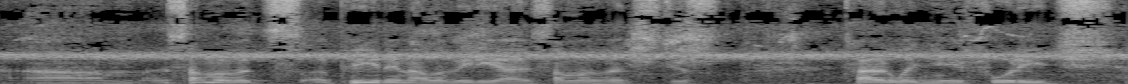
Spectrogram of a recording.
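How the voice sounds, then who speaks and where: Noticeable background noise sits behind a man with an Australian accent. He speaks at a fairly slow pace and fairly low pitch. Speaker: farmer and blacksmith. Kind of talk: casual talk to camera. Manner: off the cuff, hesitant. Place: home room. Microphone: phone near.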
